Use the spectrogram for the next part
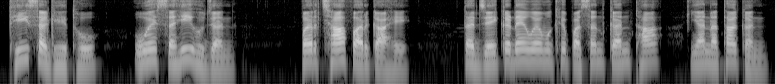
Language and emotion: Sindhi, neutral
